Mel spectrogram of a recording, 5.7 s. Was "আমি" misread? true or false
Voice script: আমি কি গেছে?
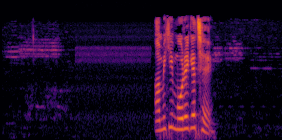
false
